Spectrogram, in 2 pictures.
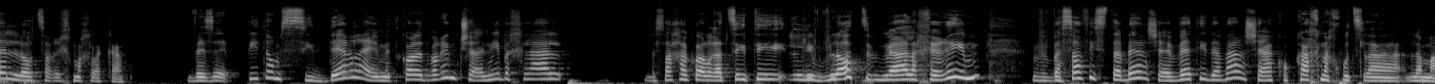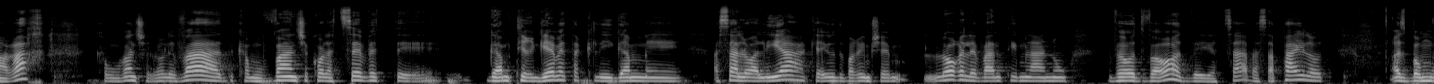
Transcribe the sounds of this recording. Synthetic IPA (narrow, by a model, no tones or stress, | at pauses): elo̞t͡saʁiχmaχlaka | vezepito̞mside̞ʁlae̞met̪ko̞lad̪vaʁimkʃeanibeχlal | besaχako̞lʁat͡sit̪ilivlo̞tmealaχe̞ʁim | vebaso̞fist̪abe̞ʁʃeːve̞tid̪avaʁʃeajako̞lkaχnaχut͡slalamaːʁaχ | kʰamuvanʃelo̞le̞vadkʰamuvanʃe̞ko̞lat͡se̞ve̞te | ɡamtiʁɡe̞metakliɡame | asalo̞alijakiajudvaʁimʃeemlo̞ʁe̞le̞vantimlanu | veo̞dveo̞dvejat͡saveasa̰pajlo̞t | azbamu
